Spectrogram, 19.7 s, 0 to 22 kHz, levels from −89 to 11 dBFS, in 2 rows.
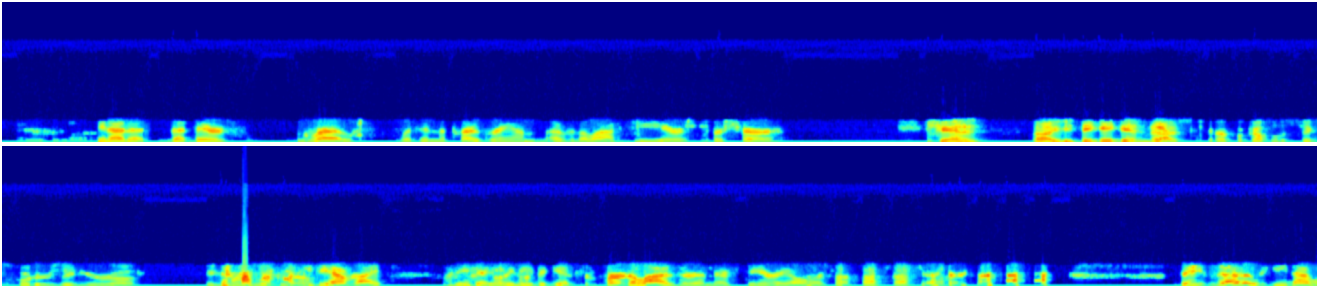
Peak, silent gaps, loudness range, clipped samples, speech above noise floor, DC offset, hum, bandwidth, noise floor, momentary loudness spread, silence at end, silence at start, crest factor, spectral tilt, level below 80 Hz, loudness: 0 dBFS; none; 6 LU; under 0.1%; 50 dB; 0.8%; none; 16 kHz; -71 dBFS; 17 LU; 0 s; 0.2 s; 22 dB; -5.5 dB/octave; -68 dBFS; -20 LUFS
